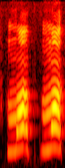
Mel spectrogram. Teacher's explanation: ओट के अतिरिक्त नाक का भी सहायता ली जाती है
